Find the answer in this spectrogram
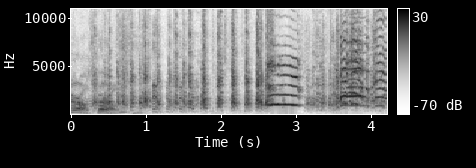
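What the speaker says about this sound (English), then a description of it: "Usually the roosters that make that noise." Chickens cluck and squawk in a busy close-up flurry, with a rooster-like call rising near the end.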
